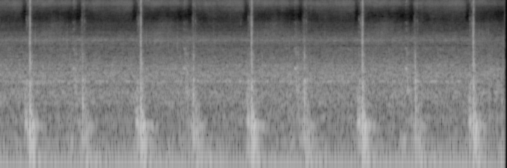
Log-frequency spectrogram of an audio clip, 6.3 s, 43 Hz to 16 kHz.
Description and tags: Windshield wipers wiping. Recorded from the outside of the car.
Recorded with Edirol R-1 & Sennheiser e185S.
